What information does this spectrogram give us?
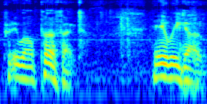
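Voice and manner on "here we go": ordinary delivery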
